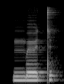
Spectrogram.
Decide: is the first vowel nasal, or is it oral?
oral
